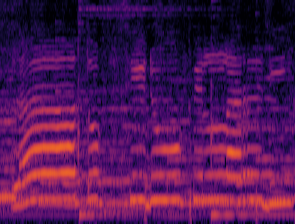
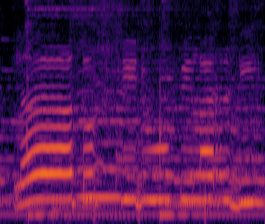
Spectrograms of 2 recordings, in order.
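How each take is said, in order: The two takes are said the same way.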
